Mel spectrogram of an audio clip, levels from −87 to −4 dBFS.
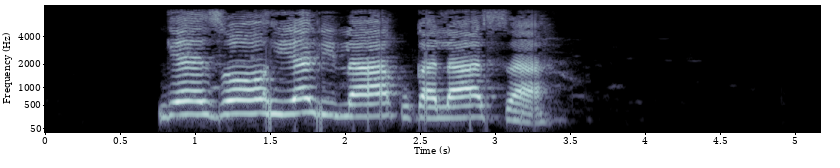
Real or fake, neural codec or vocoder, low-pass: real; none; 7.2 kHz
